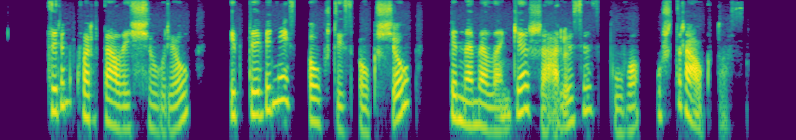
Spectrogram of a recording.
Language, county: Lithuanian, Kaunas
